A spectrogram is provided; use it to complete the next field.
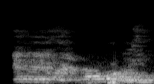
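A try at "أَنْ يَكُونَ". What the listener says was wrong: An, enggak ada anna, an saja. Yakuna. An fungsinya an apa, Pak? Nah, ya sudah baca nasab no. Makanya perlu dilatih itu kayak gitu ya.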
